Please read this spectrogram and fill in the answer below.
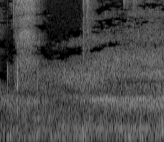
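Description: A motor vehicle passing on the road: a steady low rumble of engine and tyres that grows slightly louder.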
